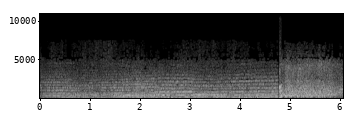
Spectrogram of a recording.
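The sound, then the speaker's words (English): Gunfire erupts near the end at an outlaw's hideout cabin: a sharp, loud shot cracks out after several seconds of sustained, droning music, followed by a rough burst of noise. “There was a quick exchange of gunfire.”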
